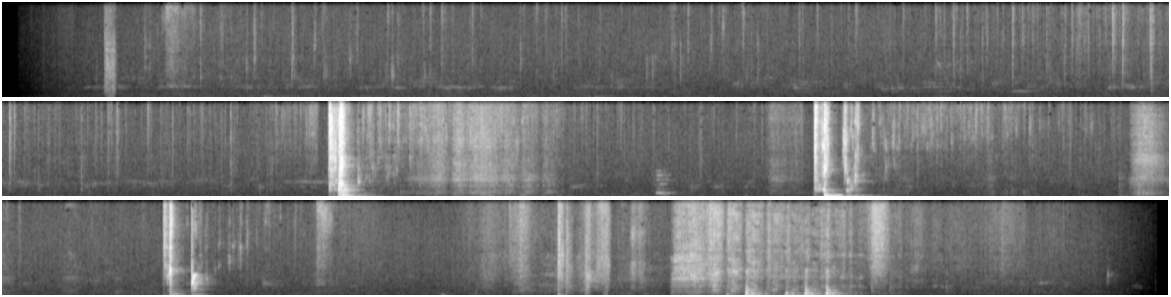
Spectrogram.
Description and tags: someone is taking a big shit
